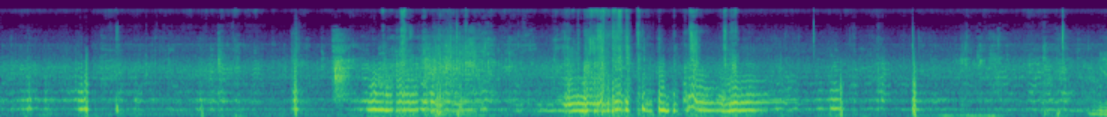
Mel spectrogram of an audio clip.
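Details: Colony of wild Asian honey bees droning continuously while comb after comb is scraped from the nest for moving into a hive box; a man talks at length over the hum, with clicks and taps.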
